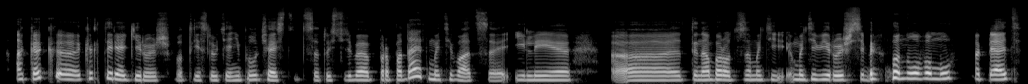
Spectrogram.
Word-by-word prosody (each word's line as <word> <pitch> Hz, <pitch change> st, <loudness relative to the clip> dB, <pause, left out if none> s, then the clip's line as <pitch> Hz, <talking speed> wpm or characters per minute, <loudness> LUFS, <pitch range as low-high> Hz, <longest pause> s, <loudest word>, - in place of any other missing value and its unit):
А 235 Hz, -, -1 dB
как, 255 Hz, +5 st, 0 dB
э, 225 Hz, -3 st, +3 dB
как 275 Hz, +4 st, -6 dB
ты 270 Hz, -, 0 dB
реагируешь, 200 Hz, -5 st, 0 dB
вот 200 Hz, -, -11 dB
если 195 Hz, 0 st, -4 dB
у -, -, -1 dB
тя 190 Hz, -1 st, -4 dB
не 195 Hz, -, -3 dB
получается? 205 Hz, -1 st, -3 dB
То 190 Hz, -, -6 dB
есть 195 Hz, +1 st, -10 dB
у -, -, -14 dB
тебя 200 Hz, 0 st, +2 dB
пропадает 210 Hz, -, +1 dB
мотивация 195 Hz, -7 st, -3 dB
или, 200 Hz, -1 st, 0 dB, 0.4 s
а, 195 Hz, 0 st, +1 dB
ты 210 Hz, -, -2 dB
наоборот 205 Hz, 0 st, +2 dB
замоти 210 Hz, -1 st, -5 dB
мотивируешь 220 Hz, -2 st, +1 dB
себя 235 Hz, +3 st, 0 dB
по-новому 265 Hz, -2 st, +4 dB, 0.2 s
опять? 240 Hz, 0 st, +2 dB
210 Hz, 155 wpm, -21 LUFS, 195-230 Hz, 0.4 s, по-новому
